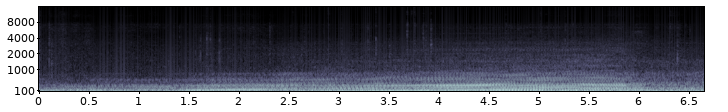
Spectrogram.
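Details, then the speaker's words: Jaguar XKR (X150) with newly installed exhaust, heard from inside the car under acceleration: deep smooth rumble climbing evenly in pitch, no rasp or knock; healthy exhaust. "Right, so the interior sound with the new exhaust on that you've all been waiting for, so let me show you what that sounds like with a bit of acceleration."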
